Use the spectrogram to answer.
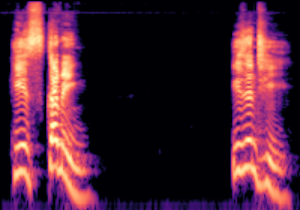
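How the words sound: The tag ends with a high fall. The speaker demands agreement. "we use a high fall demanding agreement"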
